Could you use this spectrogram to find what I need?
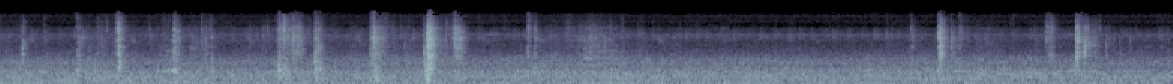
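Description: Light clicks and taps sound on a panel.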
